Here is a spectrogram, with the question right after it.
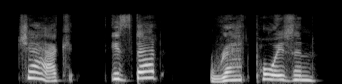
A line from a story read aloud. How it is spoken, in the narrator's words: He grinned shakily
